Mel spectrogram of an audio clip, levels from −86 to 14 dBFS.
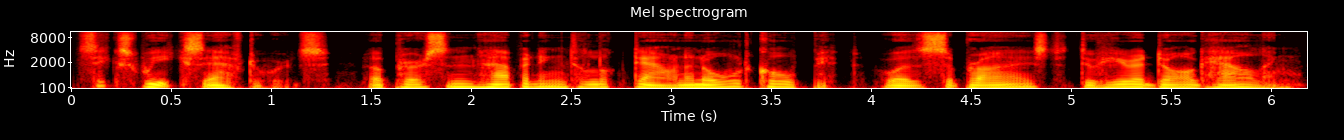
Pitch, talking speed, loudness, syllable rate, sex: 110 Hz, 195 wpm, -20 LUFS, 4.8 syllables/s, male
